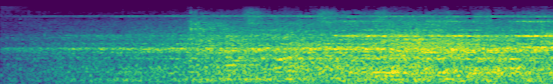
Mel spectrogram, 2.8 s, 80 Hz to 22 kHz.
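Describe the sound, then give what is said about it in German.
An ICE high-speed train bound for Basel pulls in alongside platform 6 at a station, its broad rushing rumble and rail hiss swelling steadily louder, with no voices. “Auf Gleis 6 fährt in Kürze ein der ICE nach Basel. Vorsicht bitte bei der Einfahrt.”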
